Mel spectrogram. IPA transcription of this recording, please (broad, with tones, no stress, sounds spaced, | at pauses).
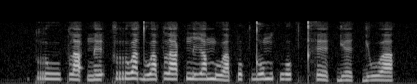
p r uː˧ p l a˨˩ ʔ n e˨˩ ʔ k r u˥˩ a̯ d u˦˥ a̯ p l a˦˥ k̚ n i˦˥ a̯ m u˩˦ a̯ p o˦˥ k̚ d o˥˩ m k w o˥˩ k̚ tʰ eː˨˩ k̚ j e˨˩ k̚ j u˧ a̯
